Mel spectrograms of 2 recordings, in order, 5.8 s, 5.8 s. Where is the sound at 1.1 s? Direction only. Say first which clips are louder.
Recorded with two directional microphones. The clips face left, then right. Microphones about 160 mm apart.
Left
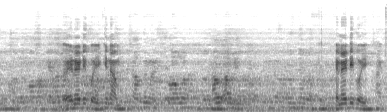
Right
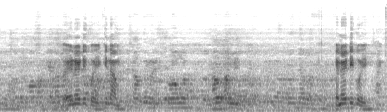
Left 1 dB; 20° right (ahead or behind).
